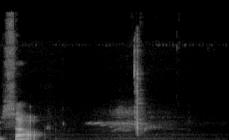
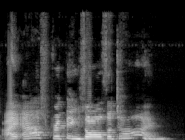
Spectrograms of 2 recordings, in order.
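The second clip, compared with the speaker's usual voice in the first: much higher, loud demanding pigeon; bossy pigeon; 10 semitones higher, 11 dB louder than usual. Acted. Teacher voicing the demanding pigeon, loud and high. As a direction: brag it like a spoiled bird. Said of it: "here, he says".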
